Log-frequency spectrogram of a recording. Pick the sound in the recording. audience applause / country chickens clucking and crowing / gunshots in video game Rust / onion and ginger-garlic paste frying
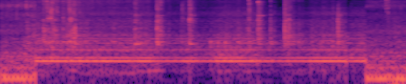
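onion and ginger-garlic paste frying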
